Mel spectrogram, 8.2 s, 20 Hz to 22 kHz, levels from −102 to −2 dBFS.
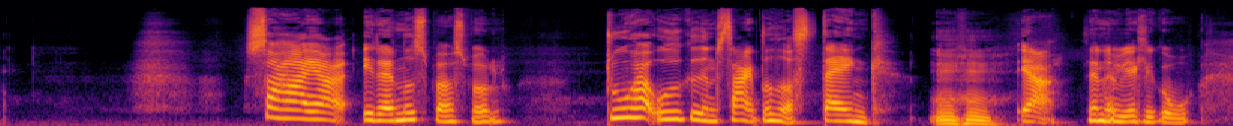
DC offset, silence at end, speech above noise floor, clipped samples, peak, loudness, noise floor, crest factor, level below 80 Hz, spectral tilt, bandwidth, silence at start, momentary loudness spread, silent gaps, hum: under 0.1%; 0.3 s; 43 dB; under 0.1%; -4 dBFS; -20 LUFS; -62 dBFS; 18 dB; -60 dBFS; -4.5 dB/octave; 17 kHz; 0.95 s; 11 LU; none; none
